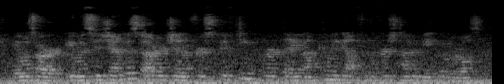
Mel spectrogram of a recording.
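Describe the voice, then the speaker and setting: Over loud background noise and audible room echo, a woman talks at a very fast pace. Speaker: storyteller on a cruise event. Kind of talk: personal storytelling to an audience. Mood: warm, emotional reminiscing. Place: stage.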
